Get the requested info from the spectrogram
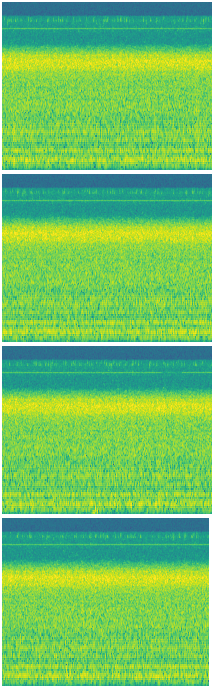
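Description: Steady background hiss with a faint low hum underneath, unchanging throughout, with no distinct events.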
